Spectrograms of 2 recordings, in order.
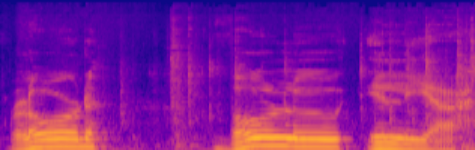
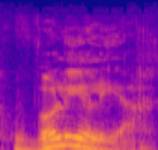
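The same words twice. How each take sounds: First: "Lord Volu Iliach" proclaimed slowly, each syllable held; grand slow announcement. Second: Said in the usual way. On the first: Shown as a demonstration. Game master unveils the new lord's name, slow and grand.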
